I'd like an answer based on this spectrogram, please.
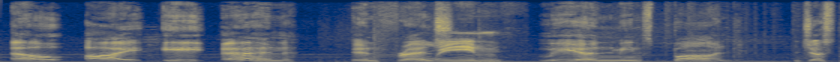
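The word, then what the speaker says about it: Lien: Leon is spelled L-I-E-N. In French, Lean?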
